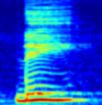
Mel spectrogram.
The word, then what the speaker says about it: đi: And this letter is actually pronounced the. It's like the in English. Yes, the. And the example I have here is đi, which means go in English.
